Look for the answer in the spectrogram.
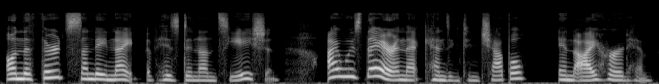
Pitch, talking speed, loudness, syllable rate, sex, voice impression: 230 Hz, 175 wpm, -19 LUFS, 4.8 syllables/s, female, very feminine, young, slightly adult-like, very thin, slightly tensed, slightly weak, very bright, slightly soft, very clear, very fluent, very cute, intellectual, very refreshing, sincere, very calm, very friendly, very reassuring, very unique, elegant, sweet, lively, slightly kind, slightly intense, slightly sharp, light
